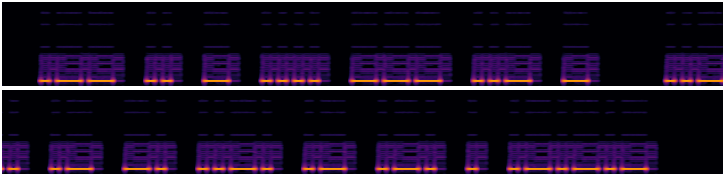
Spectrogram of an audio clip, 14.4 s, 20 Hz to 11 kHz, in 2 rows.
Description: Morse code, heard as a keyed tone, about 15 wpm, spaced as for 13 wpm, 750 Hz. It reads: WITHOUT FANFARE.
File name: cwa / W1AW-Level2 / 13WPM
